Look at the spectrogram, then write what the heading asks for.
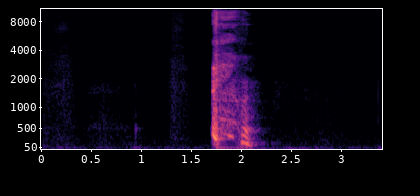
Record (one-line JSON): {"cough_length": "3.4 s", "cough_amplitude": 9073, "cough_signal_mean_std_ratio": 0.21, "survey_phase": "beta (2021-08-13 to 2022-03-07)", "age": "45-64", "gender": "Male", "wearing_mask": "No", "symptom_cough_any": true, "symptom_runny_or_blocked_nose": true, "symptom_onset": "4 days", "smoker_status": "Never smoked", "respiratory_condition_asthma": false, "respiratory_condition_other": false, "recruitment_source": "Test and Trace", "submission_delay": "2 days", "covid_test_result": "Positive", "covid_test_method": "RT-qPCR", "covid_ct_value": 12.4, "covid_ct_gene": "ORF1ab gene"}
